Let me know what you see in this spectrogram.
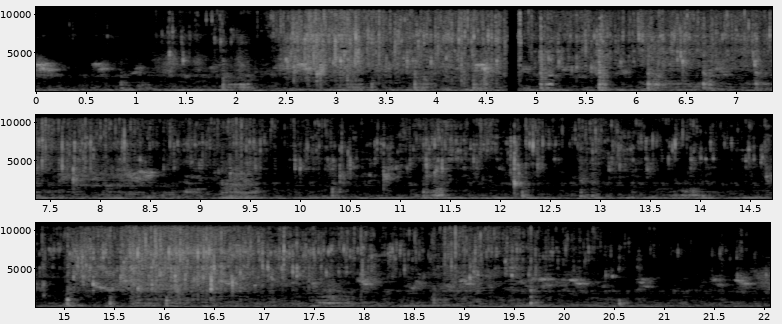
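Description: Pancakes shallow-frying in hot oil in a black pan, a steady sizzle that swells louder twice, a couple of seconds in and again past the middle. Short clicks and scrapes come from a fork working the pancakes in the pan.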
